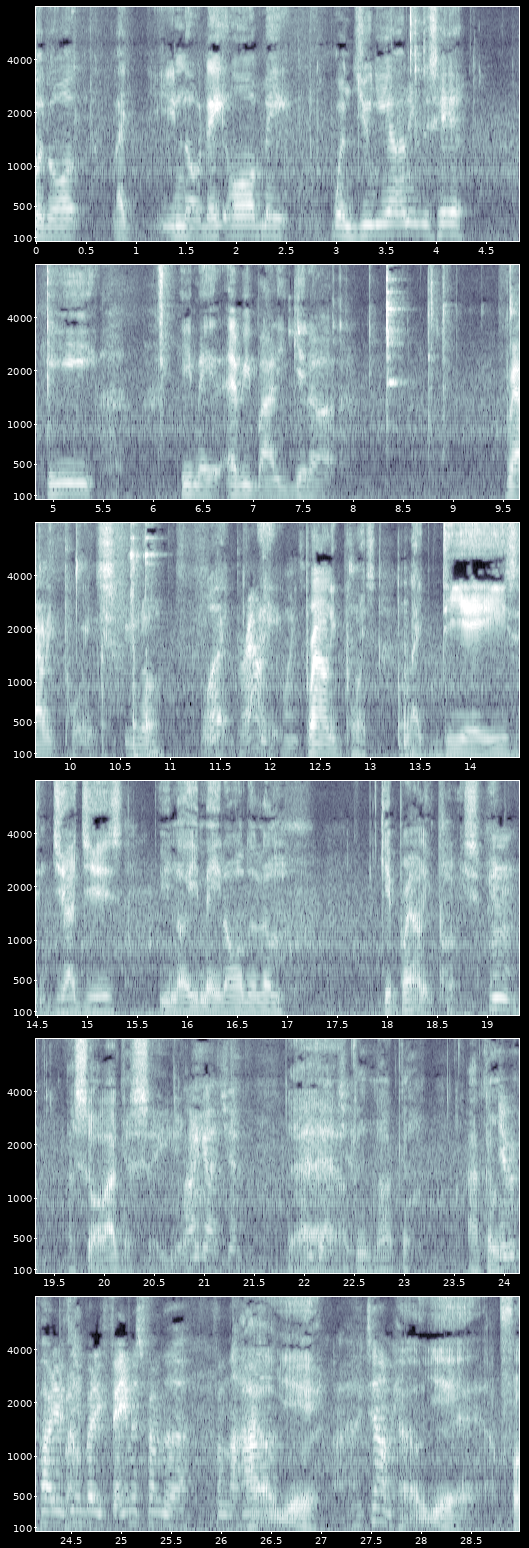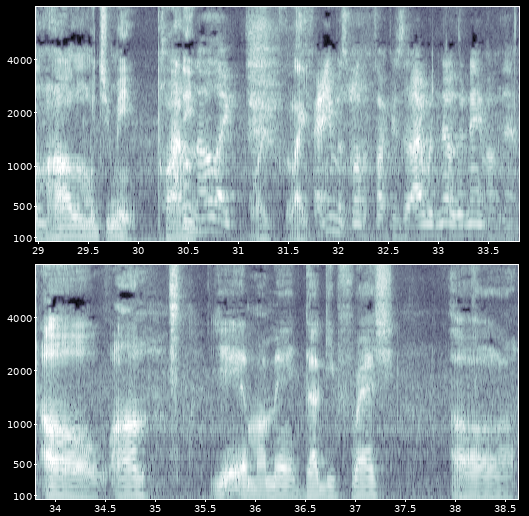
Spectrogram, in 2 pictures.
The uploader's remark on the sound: This is a recording that I took from a gentleman I met on Christmas Eve of 2018. Right outside the liquor store -We were both stumblin, lonely and just started chatting on the mean streets of Harlem.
